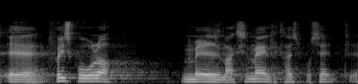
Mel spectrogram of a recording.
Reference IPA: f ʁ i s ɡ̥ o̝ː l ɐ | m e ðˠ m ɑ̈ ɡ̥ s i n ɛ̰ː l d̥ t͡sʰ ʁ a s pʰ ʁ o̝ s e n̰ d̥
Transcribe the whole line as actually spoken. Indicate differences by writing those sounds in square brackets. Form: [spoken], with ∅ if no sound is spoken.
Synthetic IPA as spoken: f ʁ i s ɡ̥ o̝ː l ɐ | m e ðˠ m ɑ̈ ɡ̥ s i [m] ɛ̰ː l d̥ t͡sʰ ʁ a s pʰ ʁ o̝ s e n̰ d̥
